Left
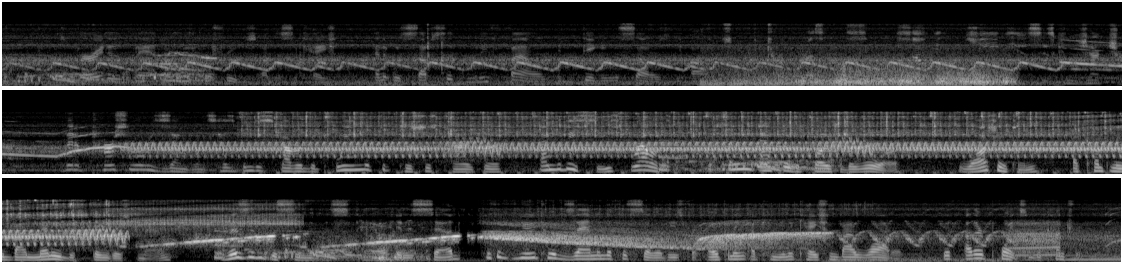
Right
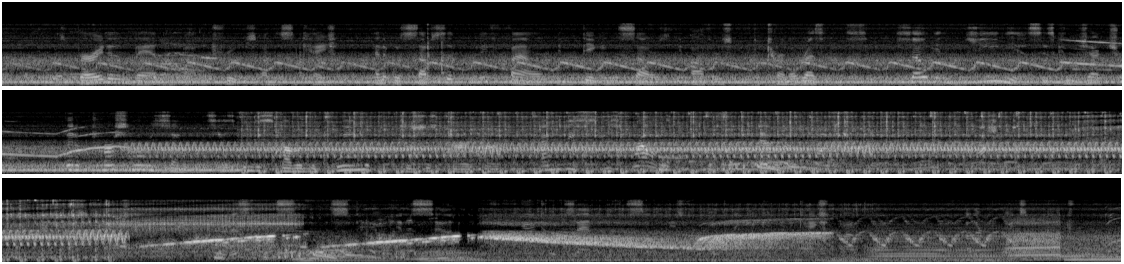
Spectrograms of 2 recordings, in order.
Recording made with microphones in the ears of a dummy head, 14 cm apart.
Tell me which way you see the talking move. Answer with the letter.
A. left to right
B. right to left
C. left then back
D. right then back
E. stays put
B.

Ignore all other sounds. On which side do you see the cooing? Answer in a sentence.
In this clip you hear the cooing in the centre.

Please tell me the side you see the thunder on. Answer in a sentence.
You can hear the thunder on the left.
